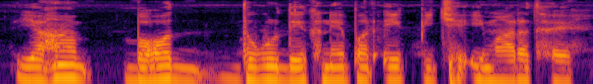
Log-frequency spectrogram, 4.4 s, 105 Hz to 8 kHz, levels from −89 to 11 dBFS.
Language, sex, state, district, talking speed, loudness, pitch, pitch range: Hindi, male, Arunachal Pradesh, Lower Dibang Valley, 120 wpm, -15 LUFS, 125 Hz, 120-130 Hz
